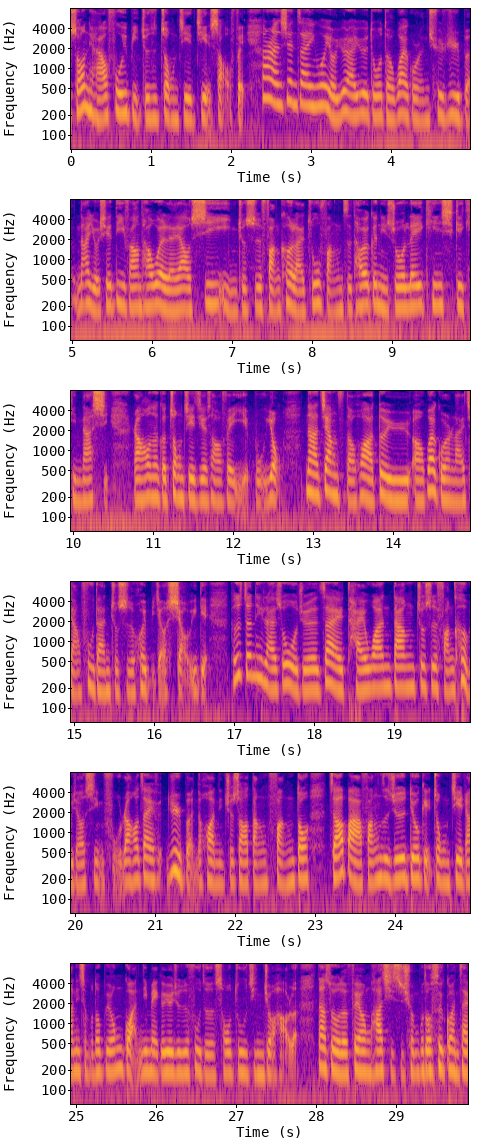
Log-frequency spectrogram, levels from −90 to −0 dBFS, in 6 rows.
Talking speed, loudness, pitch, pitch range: 375 characters per minute, -22 LUFS, 195 Hz, 185-210 Hz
